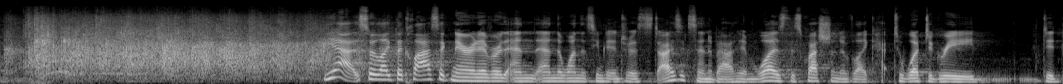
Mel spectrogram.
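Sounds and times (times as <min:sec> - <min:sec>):
audience clapping: 0:00.0 - 0:04.1
speech: 0:03.2 - 0:10.6.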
